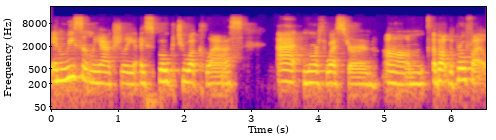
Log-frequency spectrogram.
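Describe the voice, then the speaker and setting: A woman speaks in a plain, everyday voice at a fairly high pitch. Her pace is fairly slow and her intonation fairly even. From Bulgaria, moved to the US at age eight. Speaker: newsletter founder and writer, former reporter. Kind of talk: interview. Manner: casual with many fillers.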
